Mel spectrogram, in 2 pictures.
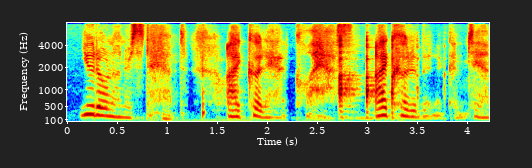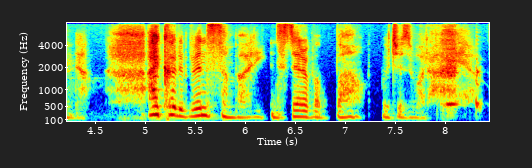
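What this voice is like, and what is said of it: Breathy imitation of another person's voice. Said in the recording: “your best Heidi Klum impression ... The breathy was so good. ... I don't know how to do a German accent”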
